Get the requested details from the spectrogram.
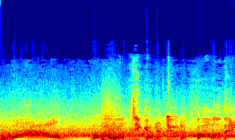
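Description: A body lands on a wrestling mat with a thud.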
